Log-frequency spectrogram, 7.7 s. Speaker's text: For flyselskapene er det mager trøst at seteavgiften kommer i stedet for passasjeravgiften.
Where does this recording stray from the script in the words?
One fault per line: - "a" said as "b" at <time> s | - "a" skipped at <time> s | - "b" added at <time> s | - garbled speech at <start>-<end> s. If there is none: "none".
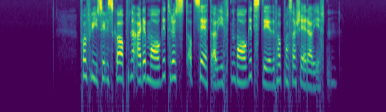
- "kommer" said as "mager" at 4.7 s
